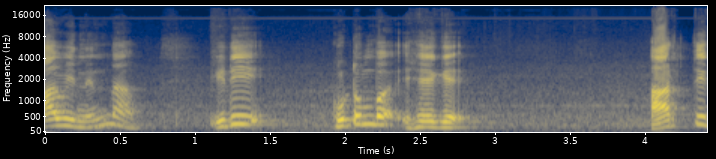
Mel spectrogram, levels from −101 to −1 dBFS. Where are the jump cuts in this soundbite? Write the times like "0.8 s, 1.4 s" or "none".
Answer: none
